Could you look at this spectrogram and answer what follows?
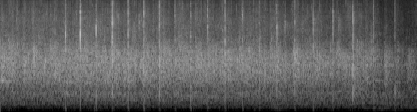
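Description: A large audience applauds steadily after a speech at a political event on abortion in Florida, dense clapping sustained throughout and tapering slightly at the end.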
